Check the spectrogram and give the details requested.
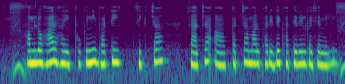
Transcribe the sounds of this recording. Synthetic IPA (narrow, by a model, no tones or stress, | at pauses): həmloɦaɾɦə̃ĩpʰuknibʱəʈːi | sikt͡ʃa | sãt͡ʃaʔakəːt͡ʃamalkʰəɾid̪ekʰat̪iɾinkəɪsemili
